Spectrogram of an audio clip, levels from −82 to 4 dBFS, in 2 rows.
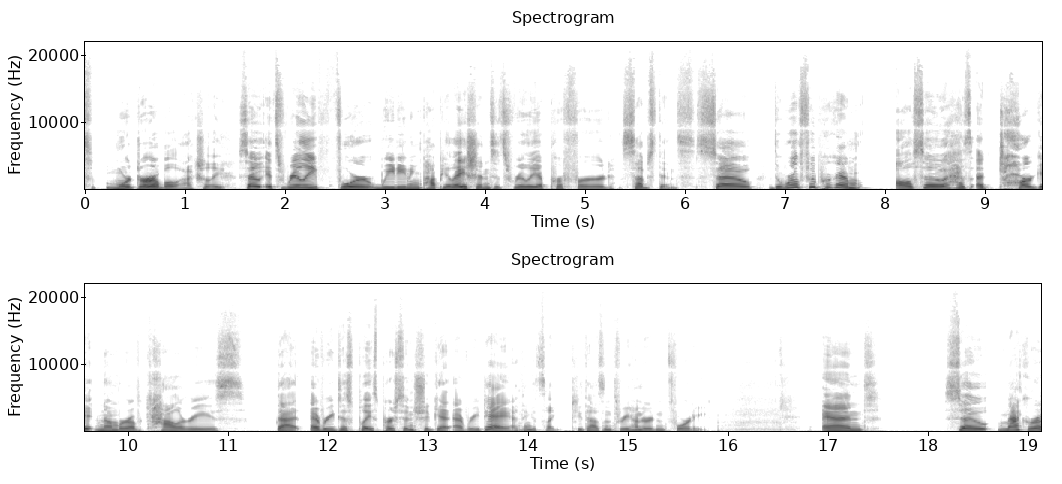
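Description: No technical faults can be heard anywhere in this speech recording. There is nothing to place on the timeline and no breakdown to explain.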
